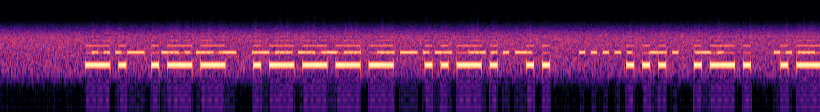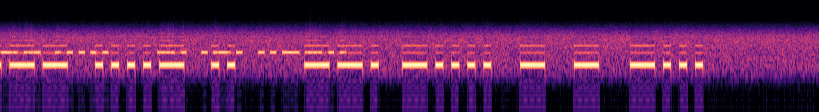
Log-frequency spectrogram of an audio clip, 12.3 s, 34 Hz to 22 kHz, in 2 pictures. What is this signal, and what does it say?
Morse code, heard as two keyed tones, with radio static. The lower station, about 20 wpm, 520 Hz: NW1FI SRJ4I G6TTB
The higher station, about 27 wpm, 1070 Hz: VY0QX 5NN 25 NR?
